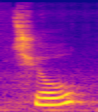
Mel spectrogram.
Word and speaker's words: 囚: means this prison is a prisoner so its pronunciation in Chinese is too chill prisoner chill prisoner this is file right means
